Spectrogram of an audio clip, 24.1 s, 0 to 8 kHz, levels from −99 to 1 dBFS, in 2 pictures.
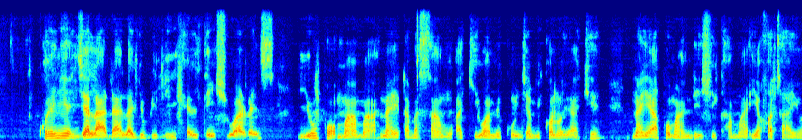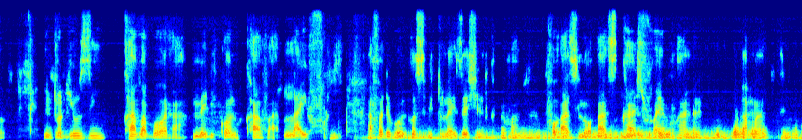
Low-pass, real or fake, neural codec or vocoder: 7.2 kHz; fake; vocoder, 22.05 kHz, 80 mel bands, HiFi-GAN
